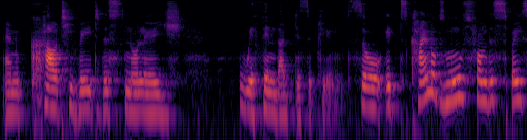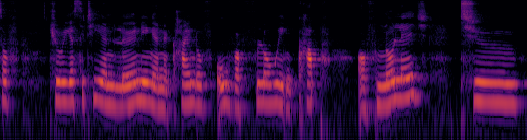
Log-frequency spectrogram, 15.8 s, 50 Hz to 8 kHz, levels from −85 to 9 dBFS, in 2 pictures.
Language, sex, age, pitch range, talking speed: English, female, 30-49, 185-275 Hz, 105 wpm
